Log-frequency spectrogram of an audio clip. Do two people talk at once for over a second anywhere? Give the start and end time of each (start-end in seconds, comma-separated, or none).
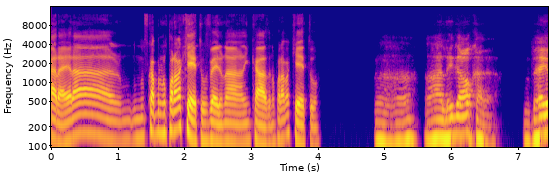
none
